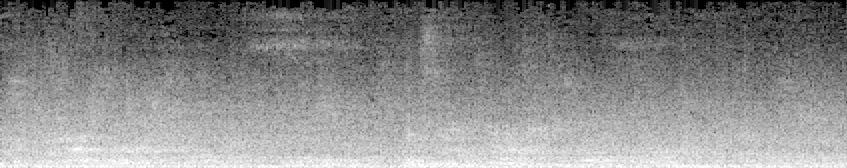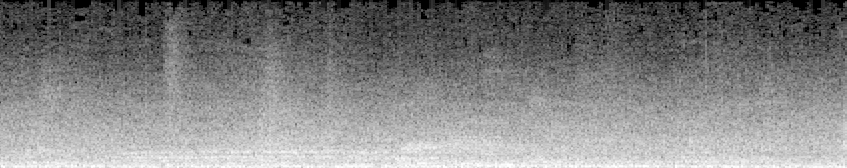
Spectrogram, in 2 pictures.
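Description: Several voices murmur indistinctly in a large echoing hall.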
